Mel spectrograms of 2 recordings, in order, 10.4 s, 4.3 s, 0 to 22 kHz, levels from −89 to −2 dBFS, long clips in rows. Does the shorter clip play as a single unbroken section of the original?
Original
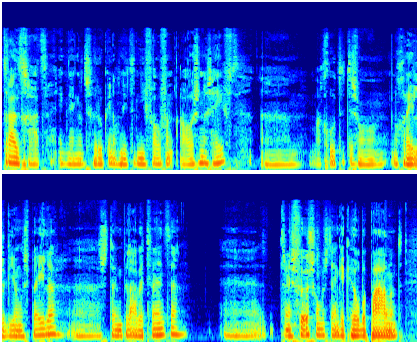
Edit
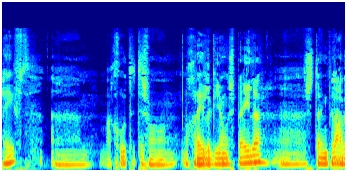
yes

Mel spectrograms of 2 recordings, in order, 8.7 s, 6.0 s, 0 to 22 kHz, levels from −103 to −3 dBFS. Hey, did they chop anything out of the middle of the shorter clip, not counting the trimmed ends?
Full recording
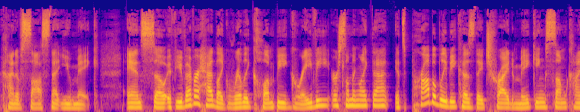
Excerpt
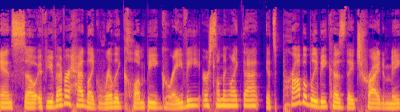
no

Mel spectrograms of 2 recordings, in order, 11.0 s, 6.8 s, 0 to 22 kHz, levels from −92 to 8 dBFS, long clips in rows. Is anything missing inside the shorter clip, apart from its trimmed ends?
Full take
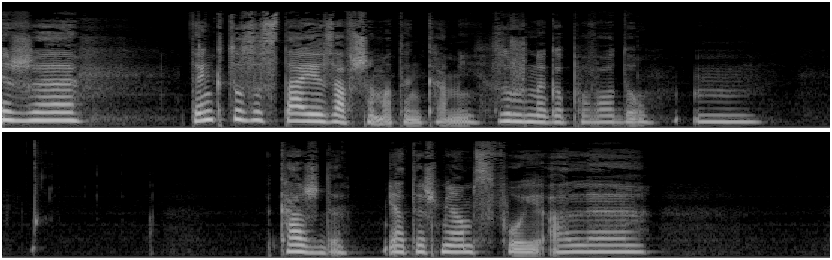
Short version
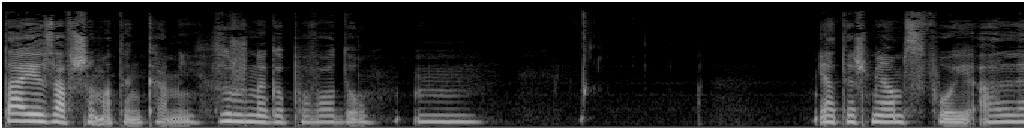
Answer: yes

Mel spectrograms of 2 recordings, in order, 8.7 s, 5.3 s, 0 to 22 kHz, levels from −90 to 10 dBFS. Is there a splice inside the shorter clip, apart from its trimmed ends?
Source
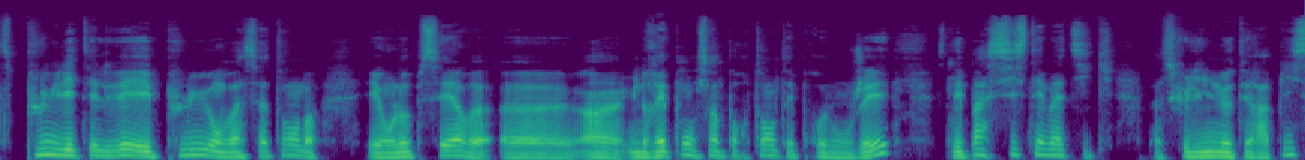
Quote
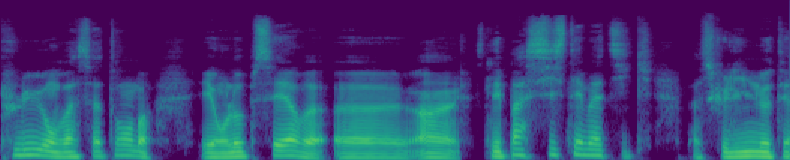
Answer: yes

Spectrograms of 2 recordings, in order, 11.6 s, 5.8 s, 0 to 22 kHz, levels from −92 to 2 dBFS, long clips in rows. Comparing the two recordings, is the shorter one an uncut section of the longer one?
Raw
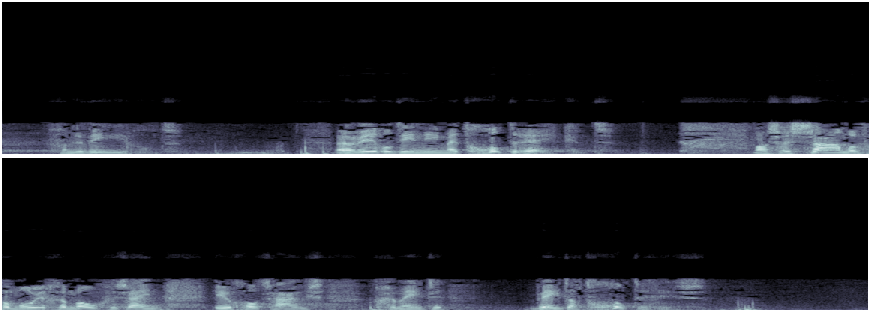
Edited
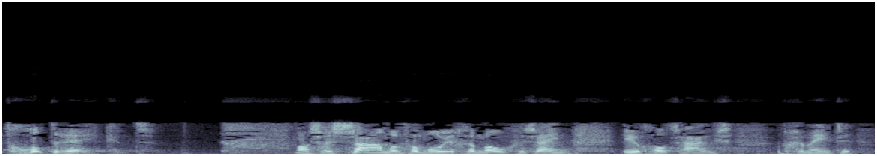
yes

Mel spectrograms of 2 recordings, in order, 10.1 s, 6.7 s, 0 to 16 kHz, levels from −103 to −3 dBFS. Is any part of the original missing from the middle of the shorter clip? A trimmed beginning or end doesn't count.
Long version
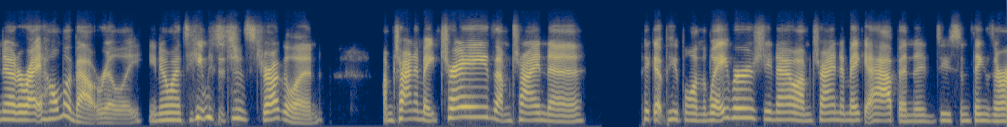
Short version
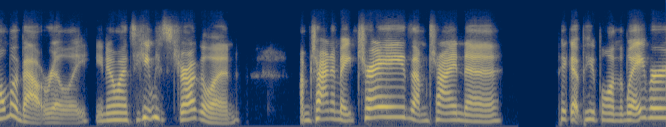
yes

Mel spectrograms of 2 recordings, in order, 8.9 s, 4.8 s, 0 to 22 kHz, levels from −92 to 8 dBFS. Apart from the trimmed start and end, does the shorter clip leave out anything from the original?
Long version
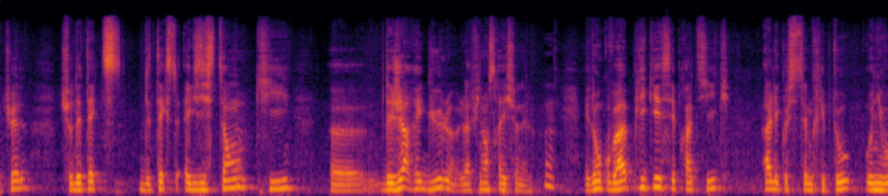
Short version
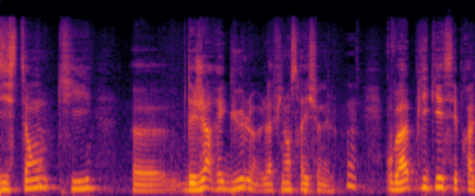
yes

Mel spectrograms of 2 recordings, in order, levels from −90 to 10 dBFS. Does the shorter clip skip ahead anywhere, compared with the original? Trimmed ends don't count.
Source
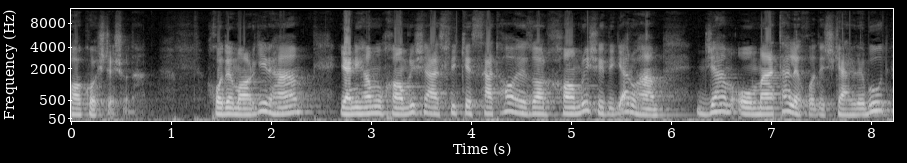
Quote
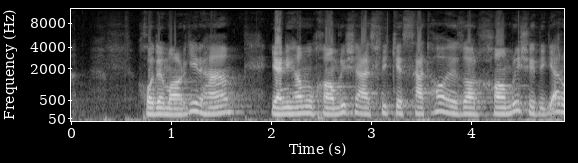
no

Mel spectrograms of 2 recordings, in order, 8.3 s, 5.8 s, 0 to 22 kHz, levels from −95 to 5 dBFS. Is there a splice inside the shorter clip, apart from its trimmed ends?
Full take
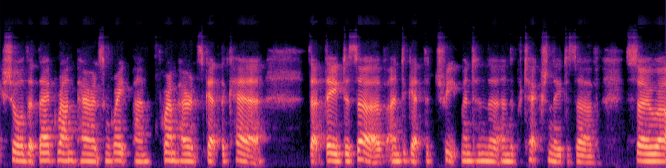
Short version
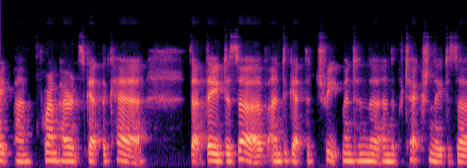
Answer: no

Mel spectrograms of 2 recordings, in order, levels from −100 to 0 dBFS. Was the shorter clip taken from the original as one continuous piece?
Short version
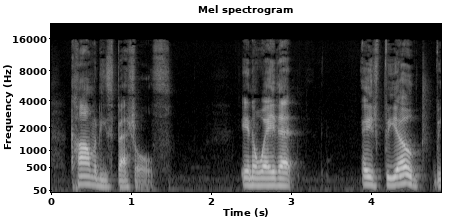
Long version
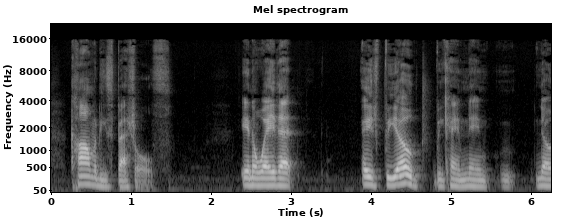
yes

